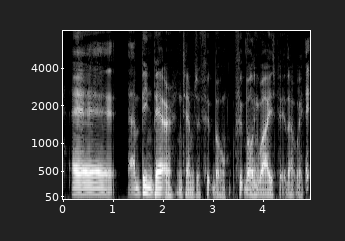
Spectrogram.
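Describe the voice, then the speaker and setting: This man's pitch is very deep and low, with ordinary variation. He talks at a fairly slow pace, and his loudness swings widely. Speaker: football podcast co-host. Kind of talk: casual chat. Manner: halting.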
